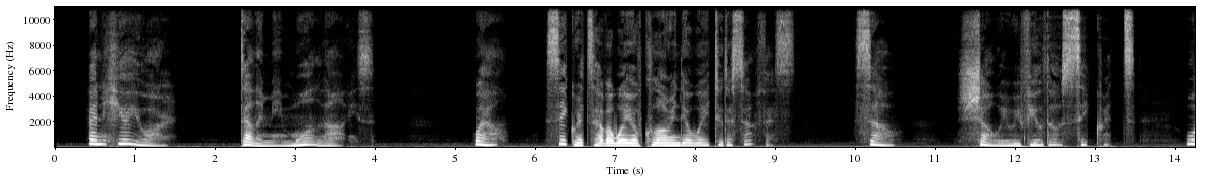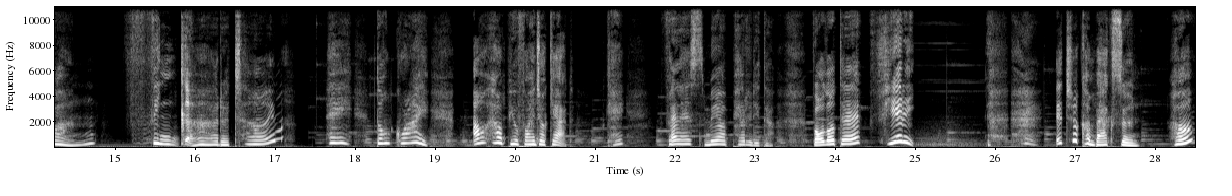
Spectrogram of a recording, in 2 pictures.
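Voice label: Japanese accented English, female, Character Samples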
